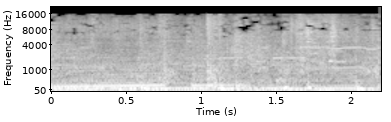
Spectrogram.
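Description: A car engine sound effect revving up twice, the pitch climbing each time, over background music, with tyre squeal as the cartoon race car speeds away and spins its wheels into smoke.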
